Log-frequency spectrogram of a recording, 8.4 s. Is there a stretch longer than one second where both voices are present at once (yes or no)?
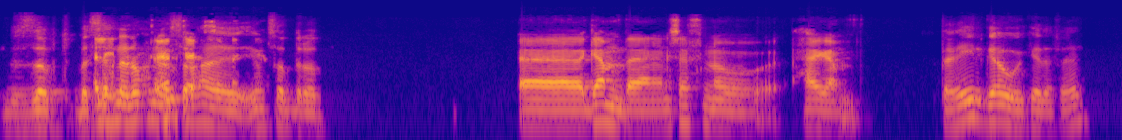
yes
